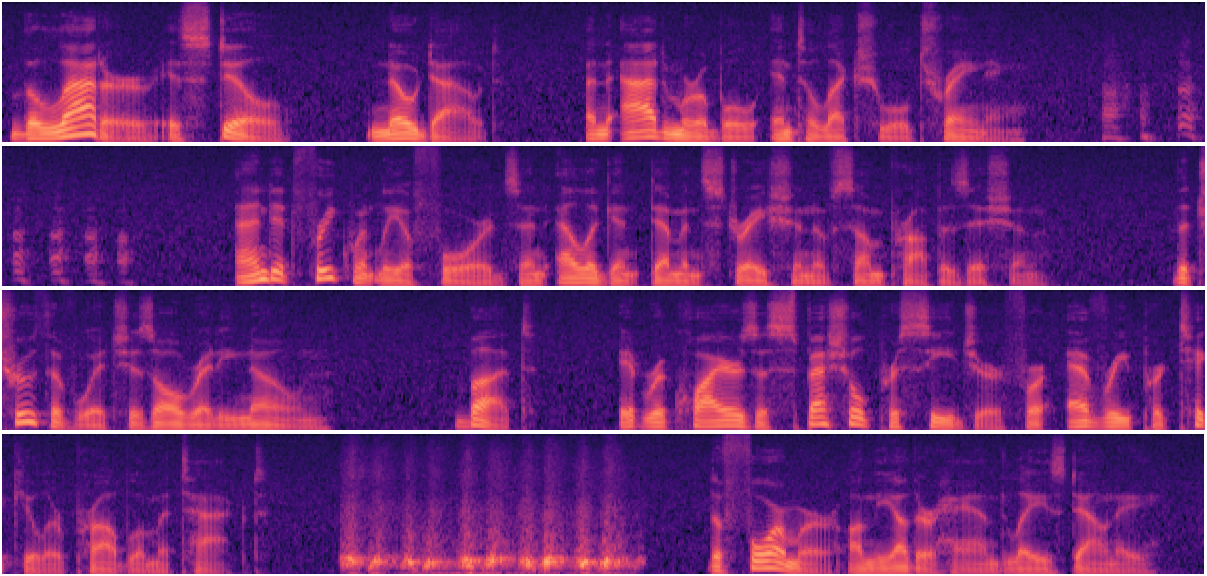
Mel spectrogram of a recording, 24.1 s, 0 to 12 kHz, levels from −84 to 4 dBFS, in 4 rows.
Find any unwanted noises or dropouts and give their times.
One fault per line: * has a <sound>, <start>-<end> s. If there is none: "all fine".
* has a laugh, 5.5-6.7 s
* has a whoosh, 19.7-21.3 s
